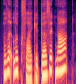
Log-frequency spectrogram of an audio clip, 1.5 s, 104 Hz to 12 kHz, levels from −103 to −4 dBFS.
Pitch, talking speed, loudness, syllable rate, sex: 195 Hz, 315 wpm, -15 LUFS, 6.4 syllables/s, female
